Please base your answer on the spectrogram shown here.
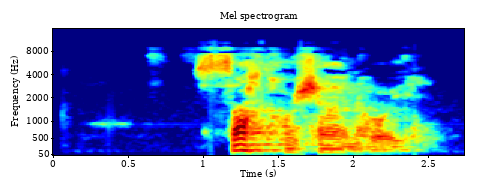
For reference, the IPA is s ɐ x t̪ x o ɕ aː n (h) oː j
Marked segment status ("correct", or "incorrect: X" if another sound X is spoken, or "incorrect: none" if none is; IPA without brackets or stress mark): correct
